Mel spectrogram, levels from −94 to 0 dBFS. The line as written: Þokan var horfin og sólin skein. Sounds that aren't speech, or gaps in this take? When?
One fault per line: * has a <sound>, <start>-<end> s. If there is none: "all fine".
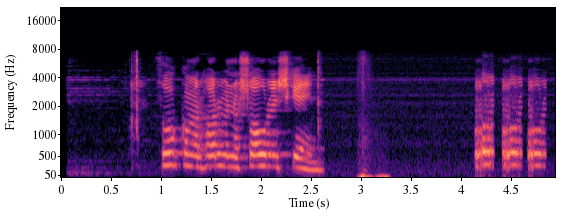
* has a whoosh, 3.0-3.3 s
* has a laugh, 4.1-4.9 s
